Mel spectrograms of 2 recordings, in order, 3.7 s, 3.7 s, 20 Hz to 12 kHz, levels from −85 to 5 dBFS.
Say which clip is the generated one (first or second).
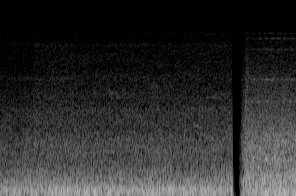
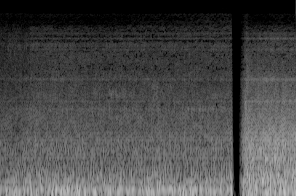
second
